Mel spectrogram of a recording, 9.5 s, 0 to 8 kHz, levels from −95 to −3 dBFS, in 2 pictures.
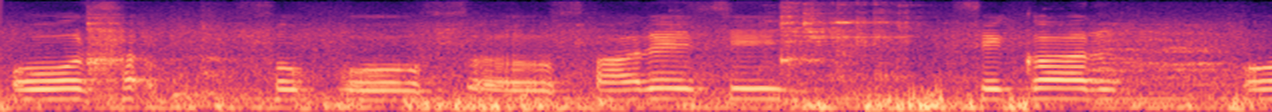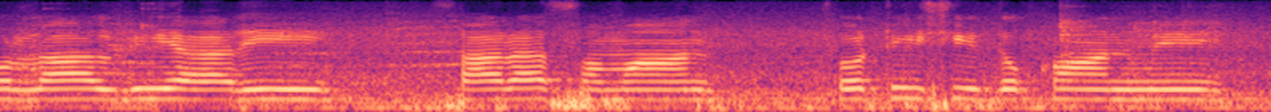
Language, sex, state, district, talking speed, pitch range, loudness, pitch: Hindi, female, Haryana, Rohtak, 80 wpm, 235-245 Hz, -17 LUFS, 240 Hz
